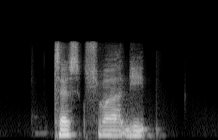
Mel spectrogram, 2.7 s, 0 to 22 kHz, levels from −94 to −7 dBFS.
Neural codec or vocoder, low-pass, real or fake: codec, 16 kHz, 0.5 kbps, X-Codec, HuBERT features, trained on general audio; 7.2 kHz; fake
